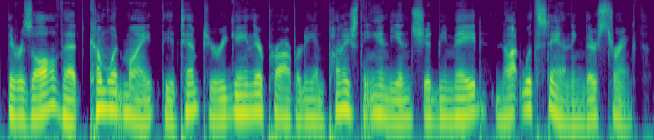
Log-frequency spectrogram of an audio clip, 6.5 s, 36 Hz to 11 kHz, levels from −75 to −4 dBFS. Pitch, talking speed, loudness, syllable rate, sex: 105 Hz, 200 wpm, -19 LUFS, 5.3 syllables/s, male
